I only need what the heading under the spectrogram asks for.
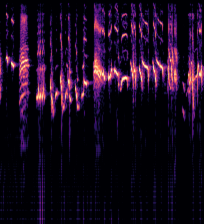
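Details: Oriental magpie-robin in loud ngeplong fighting song for provoking other birds: fast, continuous medley of whistles, buzzy notes and chirps, densely packed with sliding, warbling phrases.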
